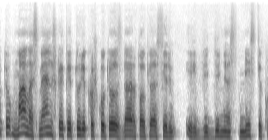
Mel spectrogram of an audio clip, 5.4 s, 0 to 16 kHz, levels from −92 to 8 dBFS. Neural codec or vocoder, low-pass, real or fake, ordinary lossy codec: codec, 32 kHz, 1.9 kbps, SNAC; 14.4 kHz; fake; MP3, 96 kbps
